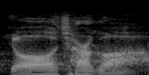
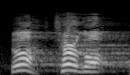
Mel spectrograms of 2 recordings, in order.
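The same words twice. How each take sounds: First: The greeting is said in a low voice. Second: The greeting is said in a high voice. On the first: The roles of greeter and answerer are reversed. The speaker calls it wrong. "这反过来不成吗？那就不像话了。" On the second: The speaker is the one starting the greeting. The speaker calls it right. "我的声音要高"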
